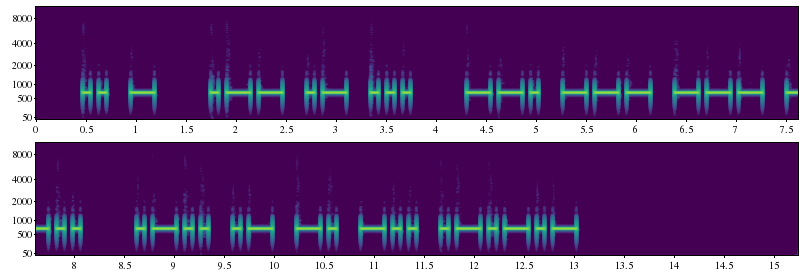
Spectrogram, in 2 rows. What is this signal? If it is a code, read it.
Morse code, heard as a keyed tone, about 16 wpm, 700 Hz. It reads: IT WAS GOOD LAND.
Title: Sentences from Top 1000 Words - Review Part 1 - 15wpm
